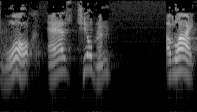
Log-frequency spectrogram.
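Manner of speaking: booming slow exhortation; preaching loud. Real, not acted. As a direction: command it slowly. Emphatic quote of Paul.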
